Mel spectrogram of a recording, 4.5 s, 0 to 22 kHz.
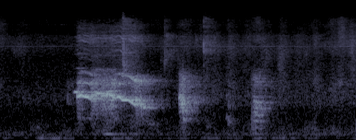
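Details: Labrador Retriever puppies, a litter of seven born May 24, 2021, with mother Belle, on a June 3 live puppy cam. One long, slowly falling whine is followed by two short yelping squeaks, with quiet in between.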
